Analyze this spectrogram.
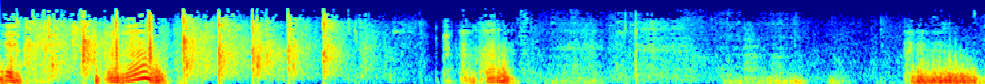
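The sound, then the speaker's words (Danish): A scattering of sharp handclaps from a small group at a listed company's shareholder meeting, approving the election of the meeting chairman, rings out irregularly for a couple of seconds, then fades as a man begins talking. “Jeg går ud fra, at det I klapper betyder, at I har godkendt mig som dirigent.”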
